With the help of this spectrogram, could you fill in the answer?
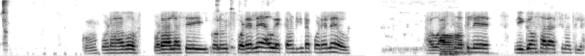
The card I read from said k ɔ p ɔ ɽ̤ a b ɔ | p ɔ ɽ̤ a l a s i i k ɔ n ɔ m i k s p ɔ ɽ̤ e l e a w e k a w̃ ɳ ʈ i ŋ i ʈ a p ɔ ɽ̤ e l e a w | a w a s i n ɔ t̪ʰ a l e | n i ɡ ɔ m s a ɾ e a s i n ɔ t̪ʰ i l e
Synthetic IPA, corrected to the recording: k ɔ p ɔ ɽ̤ a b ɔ | p ɔ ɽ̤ a l a s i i k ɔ n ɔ m i k s p ɔ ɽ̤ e l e a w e k a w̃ ɳ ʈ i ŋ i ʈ a p ɔ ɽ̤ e l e a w | a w a s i n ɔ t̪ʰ i l e | n i ɡ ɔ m s a ɾ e a s i n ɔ t̪ʰ i l e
